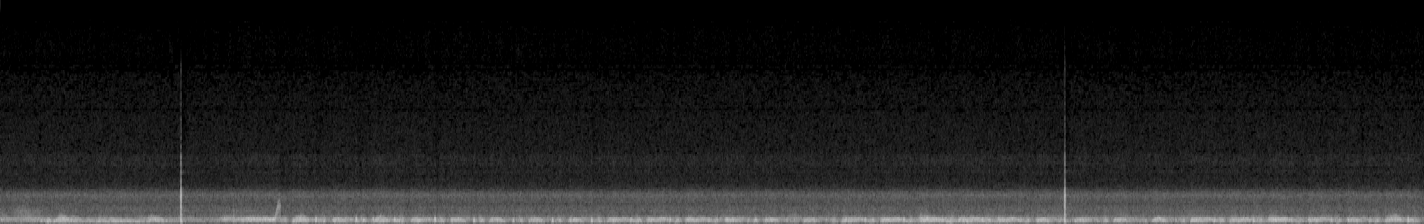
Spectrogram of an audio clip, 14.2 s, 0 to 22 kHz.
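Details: Home Doppler at 17 weeks of an IVF twin pregnancy: rapid whooshing fetal heartbeat about 150 a minute with a steady hiss behind it.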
